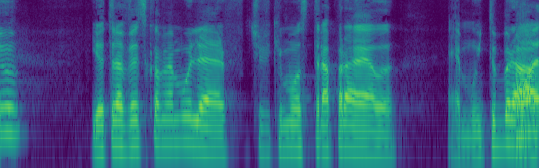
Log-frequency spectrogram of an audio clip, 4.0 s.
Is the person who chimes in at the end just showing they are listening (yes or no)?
no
